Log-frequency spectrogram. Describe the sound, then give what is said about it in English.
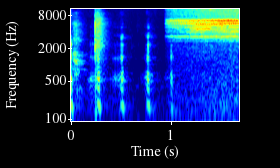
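A few short, rhythmic bursts give way to a steady, shrill chorus of outdoor crickets at night, a continuous high-pitched trill that holds evenly to the end. “They're just actual outdoor crickets.”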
